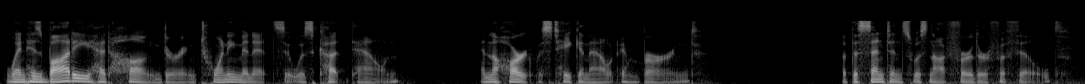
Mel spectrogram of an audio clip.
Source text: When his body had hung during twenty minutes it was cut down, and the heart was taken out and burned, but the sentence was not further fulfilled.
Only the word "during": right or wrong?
right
